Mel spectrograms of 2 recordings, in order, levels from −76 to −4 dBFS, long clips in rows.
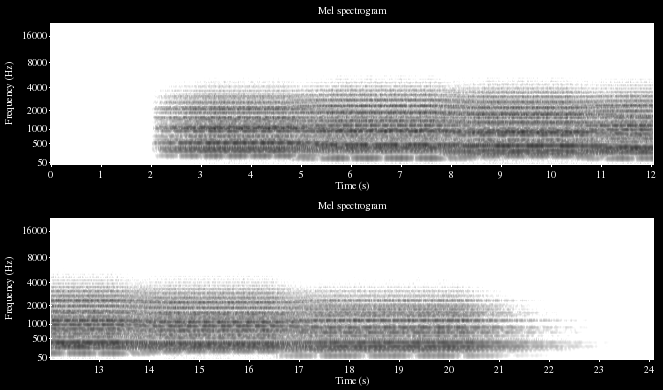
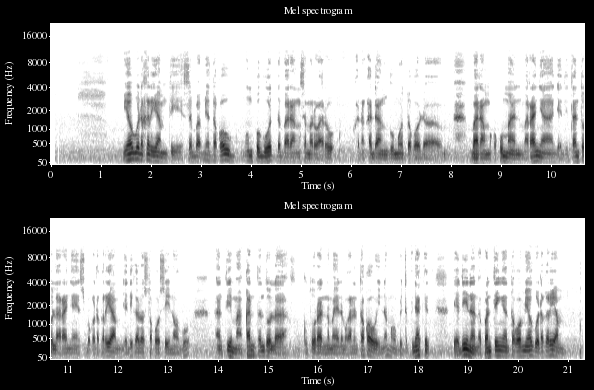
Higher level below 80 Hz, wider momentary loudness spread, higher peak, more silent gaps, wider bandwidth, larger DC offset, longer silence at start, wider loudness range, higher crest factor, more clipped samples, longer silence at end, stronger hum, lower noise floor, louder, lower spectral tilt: second, -82 dBFS vs -54 dBFS; second, 8 LU vs 14 LU; second, -12 dBFS vs -4 dBFS; neither; second, 6.4 kHz vs 11 kHz; neither; first, 2.05 s vs 0.6 s; about the same, 7 LU vs 5 LU; about the same, 16 dB vs 20 dB; neither; first, 2.4 s vs 0.05 s; first, 50 Hz at -80 dBFS vs none; first, under -90 dBFS vs -49 dBFS; about the same, -26 LUFS vs -25 LUFS; about the same, -6.5 dB/octave vs -6 dB/octave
